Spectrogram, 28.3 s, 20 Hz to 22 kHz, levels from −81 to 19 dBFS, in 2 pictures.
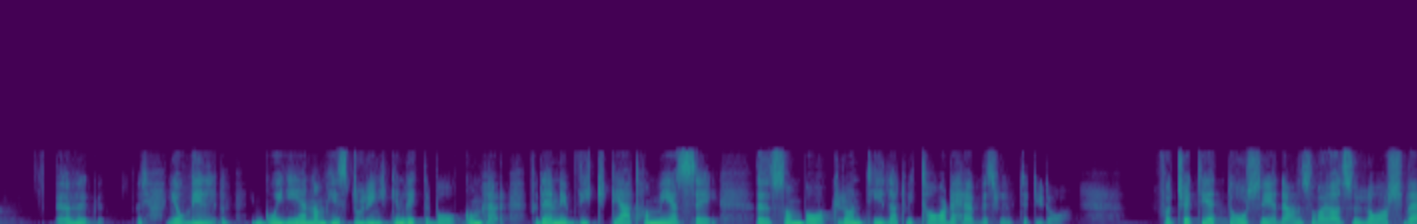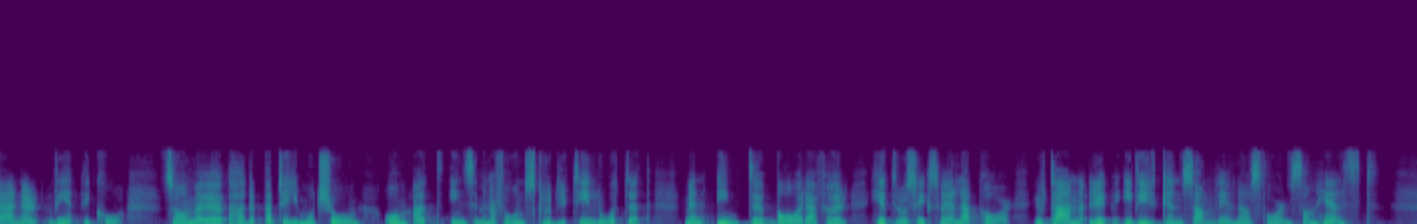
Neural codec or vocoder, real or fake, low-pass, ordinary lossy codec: codec, 16 kHz, 0.5 kbps, X-Codec, HuBERT features, trained on LibriSpeech; fake; 7.2 kHz; AAC, 48 kbps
